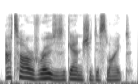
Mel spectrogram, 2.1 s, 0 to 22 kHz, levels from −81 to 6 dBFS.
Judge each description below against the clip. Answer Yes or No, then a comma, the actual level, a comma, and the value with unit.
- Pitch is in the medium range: Yes, medium, 175 Hz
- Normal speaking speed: Yes, average, 175 wpm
